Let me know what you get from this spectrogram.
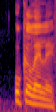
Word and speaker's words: ukulele: Tell us about the New England Ukulele Festival. Am I saying it correctly, or is it ukulele? – You are saying it correctly. Bravo.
